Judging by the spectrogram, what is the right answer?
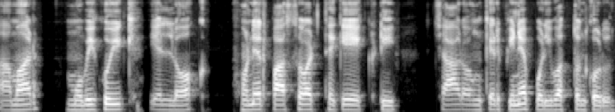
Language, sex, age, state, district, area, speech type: Bengali, male, 18-30, West Bengal, South 24 Parganas, rural, read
